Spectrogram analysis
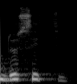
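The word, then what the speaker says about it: Decety: mal, l'équité et l'injustice, que le neuropsychologue Jean Decetti, ça s'écrit D-E-C-E-T-Y, de l'Université de Chicago, est parvenu à cette conclusion.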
